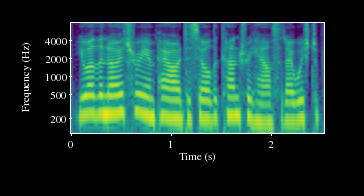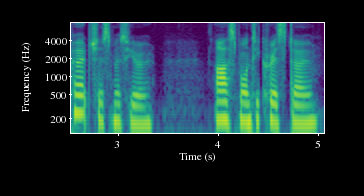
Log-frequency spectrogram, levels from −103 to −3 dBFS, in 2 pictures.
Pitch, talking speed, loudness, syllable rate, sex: 200 Hz, 225 wpm, -18 LUFS, 7.6 syllables/s, female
